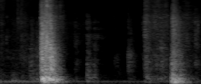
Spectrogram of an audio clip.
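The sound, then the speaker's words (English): A door that had been left open is shut with a solid thump, followed by some quieter handling and rattling, then a second firm closing thud about a second and a half later. No one speaks. “I just realised I have my window open. One second. I left the door open.”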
